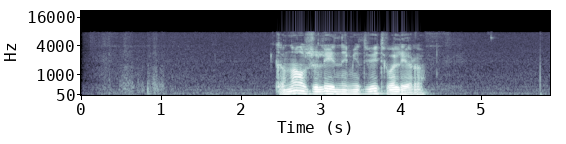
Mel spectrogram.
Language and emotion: Russian, neutral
